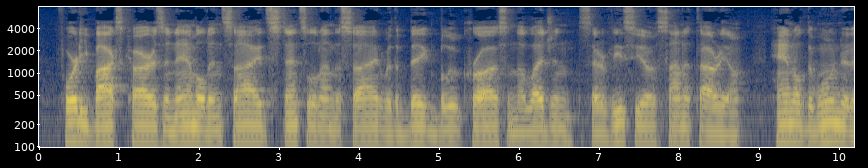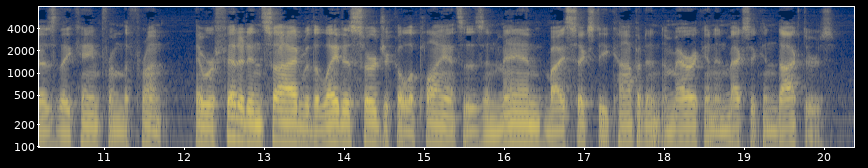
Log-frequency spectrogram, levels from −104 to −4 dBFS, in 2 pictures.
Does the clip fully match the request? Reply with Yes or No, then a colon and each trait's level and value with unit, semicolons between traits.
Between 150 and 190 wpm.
No: average, 140 wpm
